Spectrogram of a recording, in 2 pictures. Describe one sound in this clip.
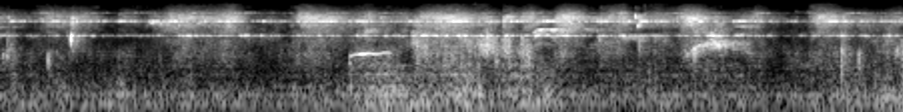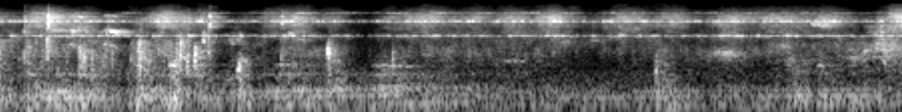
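Dry leaves rustle under shifting monkeys.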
